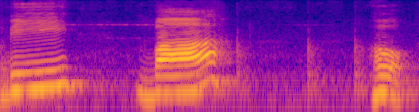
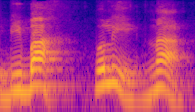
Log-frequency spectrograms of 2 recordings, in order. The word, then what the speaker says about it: বিবাহ: তাহলে এটার উচ্চারণ হচ্ছে বি বা হ আমরা কি কি বলি বিবাহ বলি না বললে এটা ভুল বলি হয়তো হিন্দি উচ্চারণ এরকম বিবাহ কিন্তু হবে বিবা হো শব্দের শেষে যদি হবিন্দ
